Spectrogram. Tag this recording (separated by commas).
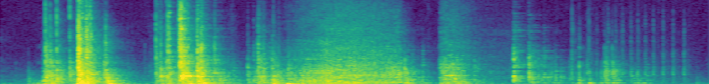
Domestic sounds, Sliding door, Door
